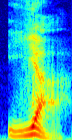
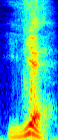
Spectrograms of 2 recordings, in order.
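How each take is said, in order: First: The syllable is said with an 'ah' vowel. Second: The syllable is said with an 'eh' vowel. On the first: "not Yah" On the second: "they're telling you to pronounce it Yeh"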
